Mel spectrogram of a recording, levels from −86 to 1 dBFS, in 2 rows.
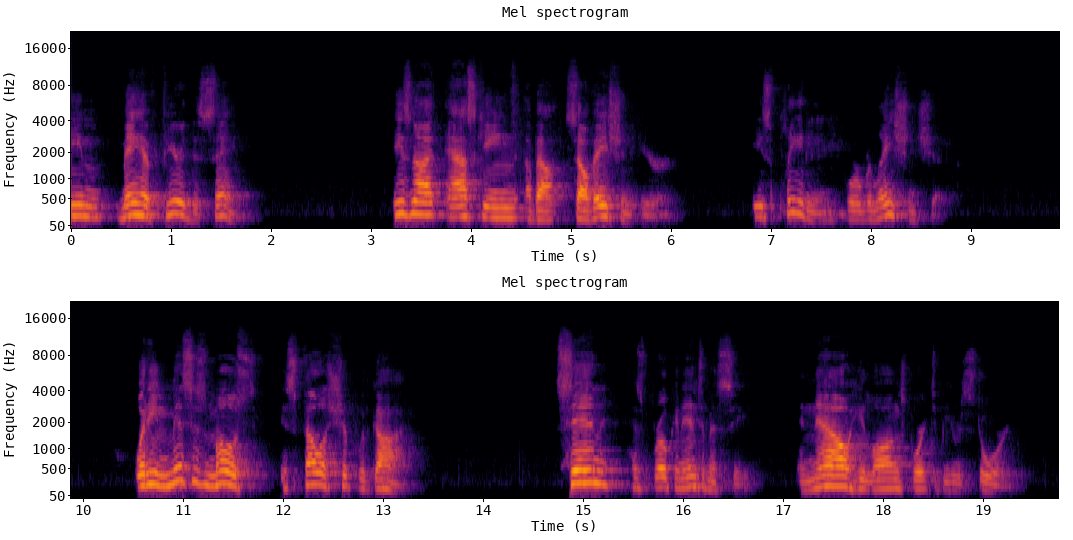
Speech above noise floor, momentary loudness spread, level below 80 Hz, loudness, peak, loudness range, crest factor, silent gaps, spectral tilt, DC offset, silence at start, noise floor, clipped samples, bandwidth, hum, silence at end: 50 dB; 19 LU; -74 dBFS; -31 LUFS; -10 dBFS; 9 LU; 22 dB; none; -6 dB/octave; under 0.1%; 0 s; -81 dBFS; under 0.1%; 12.5 kHz; none; 0.5 s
